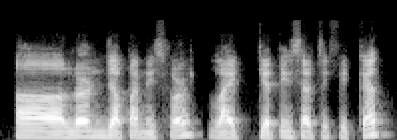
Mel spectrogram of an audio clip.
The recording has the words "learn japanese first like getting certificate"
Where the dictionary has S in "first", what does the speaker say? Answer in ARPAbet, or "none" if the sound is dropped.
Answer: none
